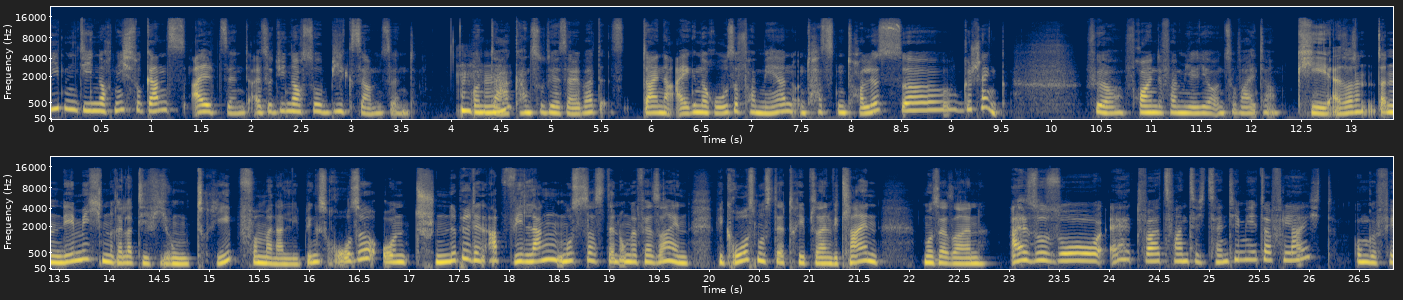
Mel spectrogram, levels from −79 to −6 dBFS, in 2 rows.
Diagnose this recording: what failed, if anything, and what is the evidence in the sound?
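Nothing failed, and the sound gives no evidence of any fault.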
